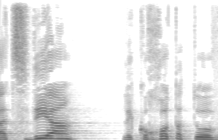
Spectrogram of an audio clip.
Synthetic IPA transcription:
at͡sdia | le̞koχo̞that̪o̞v

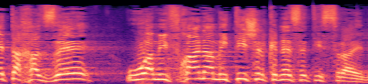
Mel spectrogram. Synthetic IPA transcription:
et̪aχaze̞ | huamifχanamit̪iʃe̞lkne̞set̪isʁaḛl

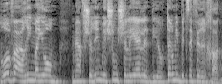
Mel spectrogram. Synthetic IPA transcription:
ʁo̞vaːʁimajo̞mː | eafʃeʁimʁiʃumʃe̞lje̞le̞d̪jote̞ʁmibet͡sefe̞ʁeχad

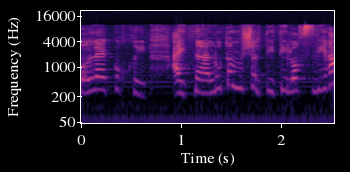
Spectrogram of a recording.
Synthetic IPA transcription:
olekoχi | aitnaːluthamemʃaltitilo̞sviʁa

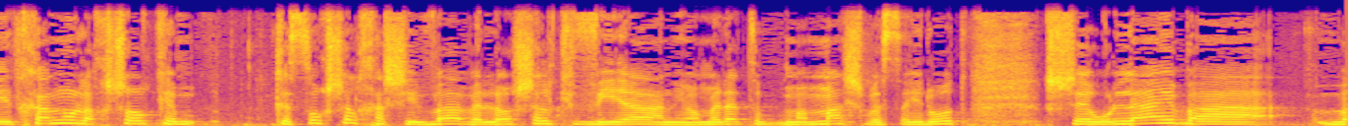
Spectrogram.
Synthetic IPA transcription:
it̪χalnulaχʃo̞vkekesuɡʃe̞lχaʃivavelo̞ʃe̞lkviaːnio̞me̞ʁetmamaʃbesajʁutʃe̞ulajba | b

